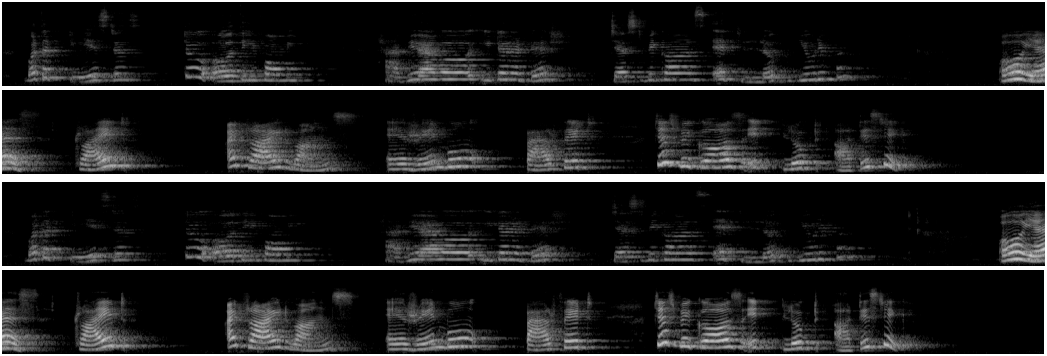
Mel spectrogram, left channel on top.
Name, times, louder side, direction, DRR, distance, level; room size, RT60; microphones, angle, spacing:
voice 1, 0.2-1.3 1.8-3.0 3.8-5.6 6.1-8.5, left 2 dB, 60° left, -2 dB, 3.5 m, -36 dB
voice 2, 10.0-10.7 11.2-11.6 12.7-13.9 14.3-15.2 15.7-16.2 17.0-19.4, right 3 dB, 45° right, 9 dB, 1.2 m, -26 dB
17.0 x 12.5 x 4.0 m, 0.80 s
head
